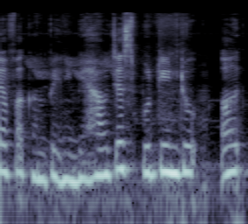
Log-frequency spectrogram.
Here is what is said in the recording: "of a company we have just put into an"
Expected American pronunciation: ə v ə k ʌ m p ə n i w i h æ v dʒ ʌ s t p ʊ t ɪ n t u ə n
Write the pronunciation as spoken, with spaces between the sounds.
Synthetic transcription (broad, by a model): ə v ə k ʌ m p ə n i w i h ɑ w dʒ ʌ s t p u t ɪ n t u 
